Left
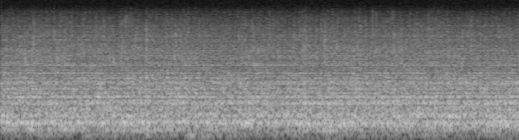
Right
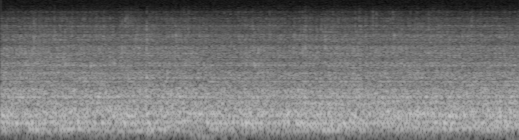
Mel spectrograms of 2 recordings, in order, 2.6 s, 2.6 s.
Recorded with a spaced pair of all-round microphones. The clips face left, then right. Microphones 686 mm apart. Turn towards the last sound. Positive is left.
turn(degrees=55)  # may be behind; listen again after turning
